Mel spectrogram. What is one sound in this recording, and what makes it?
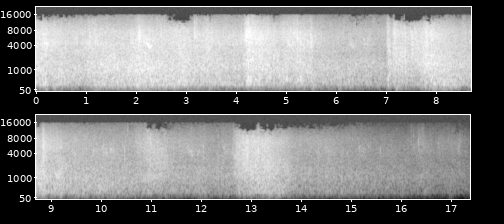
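Gentle sea waves wash onto a beach, swelling and fading.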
